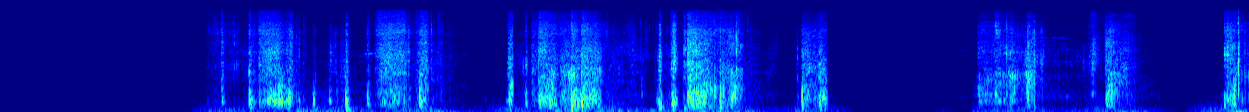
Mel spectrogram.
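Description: Crunching, rustling noise in irregular bursts from a sample of objects and a bag being rubbed, used as a rhythmic texture and heard through a video call. It starts about a second in, drops out for a moment near the fourth second and returns briefly, cutting to dead silence between bursts.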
